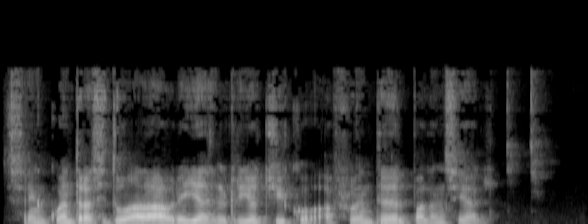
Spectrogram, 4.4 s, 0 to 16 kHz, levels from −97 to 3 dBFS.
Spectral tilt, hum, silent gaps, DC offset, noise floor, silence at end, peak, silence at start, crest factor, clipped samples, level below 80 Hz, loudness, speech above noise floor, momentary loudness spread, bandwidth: -5.5 dB/octave; none; none; under 0.1%; -58 dBFS; 0.75 s; -8 dBFS; 0.1 s; 20 dB; under 0.1%; -66 dBFS; -27 LUFS; 31 dB; 12 LU; 11.5 kHz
